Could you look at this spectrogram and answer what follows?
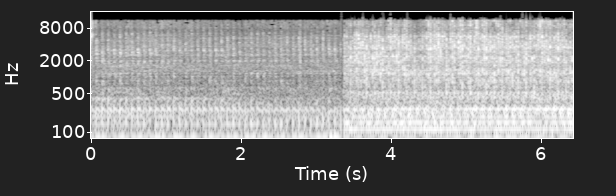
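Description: A fishing boat's engine runs steadily and close by as an ice-carrying boat heads out from shore to sea off Hon Tre, its loud drone growing fuller partway through, with no talk.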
